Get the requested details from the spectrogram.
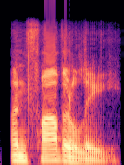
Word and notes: Unfatherly: American English

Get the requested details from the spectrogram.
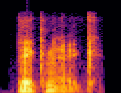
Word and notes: picnic: British English

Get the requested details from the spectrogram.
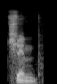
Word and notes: chimp: British English

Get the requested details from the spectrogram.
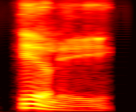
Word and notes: hilly: British English

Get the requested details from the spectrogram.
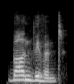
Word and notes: bon vivant: Indian

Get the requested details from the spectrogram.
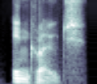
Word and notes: encroach: British English

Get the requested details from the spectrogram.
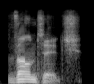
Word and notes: vantage: British English

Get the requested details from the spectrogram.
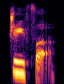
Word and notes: trefa: Indian

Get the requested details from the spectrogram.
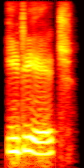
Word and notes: edh: Indian

